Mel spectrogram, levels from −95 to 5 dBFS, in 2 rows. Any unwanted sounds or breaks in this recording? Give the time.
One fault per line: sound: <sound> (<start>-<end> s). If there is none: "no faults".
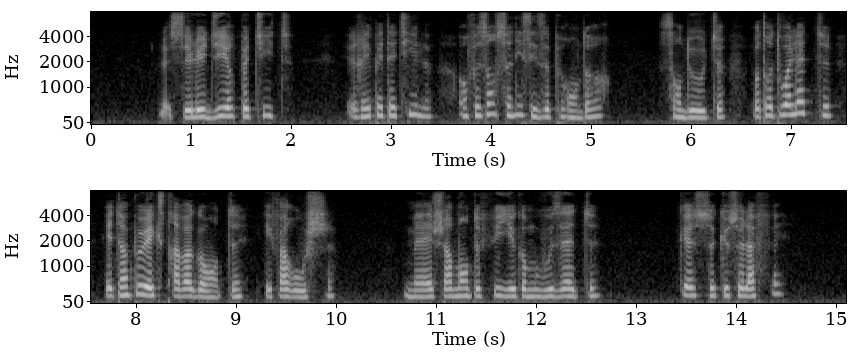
no faults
